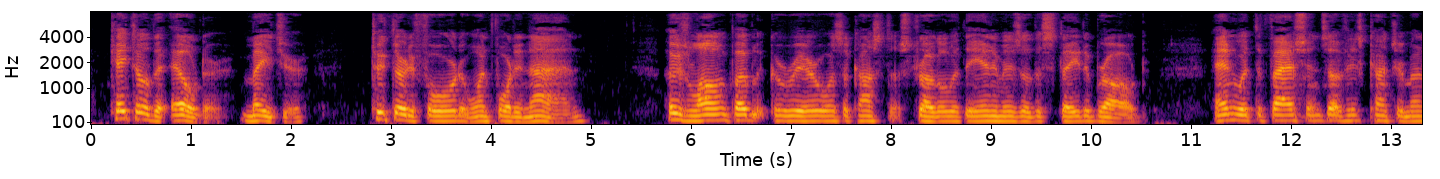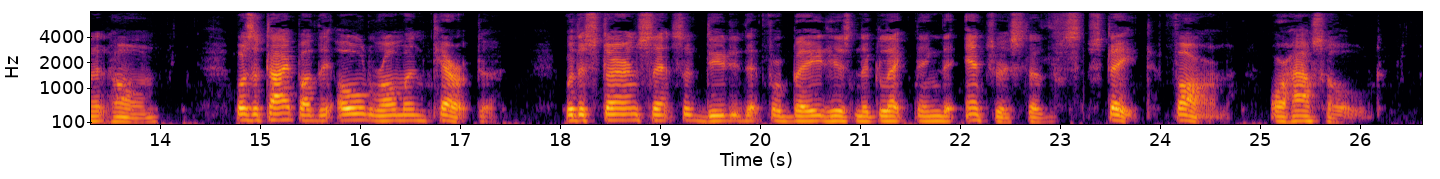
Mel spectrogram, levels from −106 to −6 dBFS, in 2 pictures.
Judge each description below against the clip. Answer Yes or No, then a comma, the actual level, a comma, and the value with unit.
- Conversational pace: No, slow, 125 wpm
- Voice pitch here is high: No, low, 135 Hz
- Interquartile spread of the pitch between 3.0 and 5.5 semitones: No, narrow, 2.6 semitones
